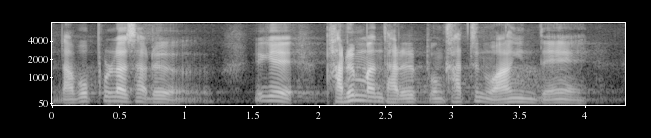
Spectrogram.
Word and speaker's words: 나보폴라사르: 느부갓네살 왕으로부터 시작을 합니다 세계의 사적으로는이 느부갓네살 왕의 이름이 아보폴라사르라고 발음을 합니다 나보폴라사르 이것을 우리 한글 성령에서 음역학 있는 느부갓네살 이렇게 발음을 하게 된 것이죠 뭐 페르시아 제국은 성경에서는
